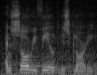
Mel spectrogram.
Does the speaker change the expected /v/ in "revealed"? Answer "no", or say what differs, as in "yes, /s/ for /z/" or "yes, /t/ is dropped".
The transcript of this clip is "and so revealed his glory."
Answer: no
